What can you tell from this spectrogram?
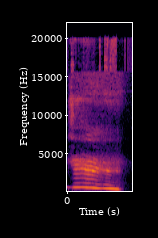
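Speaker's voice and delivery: very high, thin mock shriek; bird's shriek. A narrator's reading. Green bird bursts from a tree, shrieking. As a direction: shriek high like a bird without much volume. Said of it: "with an ear-splitting shriek".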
